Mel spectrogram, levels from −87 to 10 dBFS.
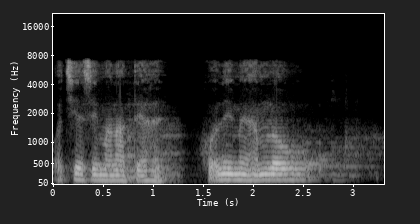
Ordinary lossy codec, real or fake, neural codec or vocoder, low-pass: none; fake; codec, 16 kHz, 0.4 kbps, LongCat-Audio-Codec; 7.2 kHz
